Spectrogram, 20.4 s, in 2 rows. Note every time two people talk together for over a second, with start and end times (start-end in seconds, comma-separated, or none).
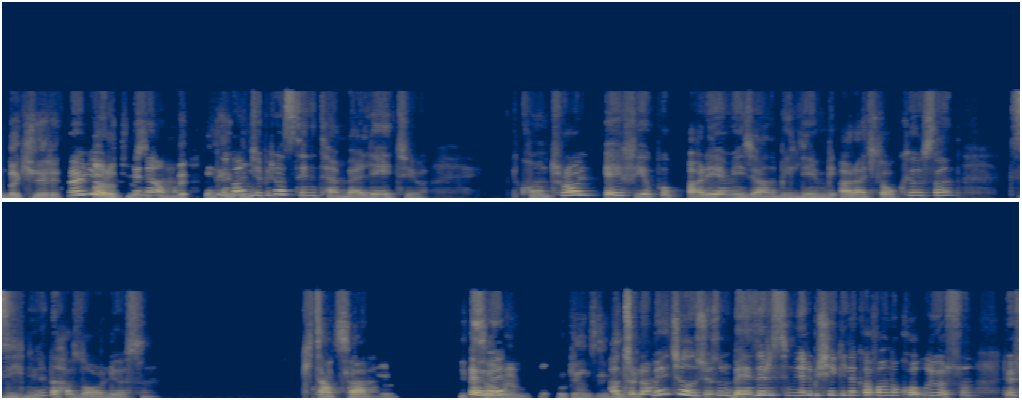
0.7-2.6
